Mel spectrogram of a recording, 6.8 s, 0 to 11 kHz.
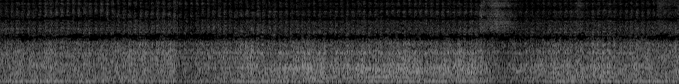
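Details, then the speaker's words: Mercedes-Benz MB 1634 diesel truck on road test right after differential reassembly: steady drivetrain hum with no clunk or whine as throttle comes off, where it previously roared badly only off-throttle in gear; noise gone, differential now normal. "i a menino acabou o barulho acabou aquela barulheira acabou o barulho linda agora"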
